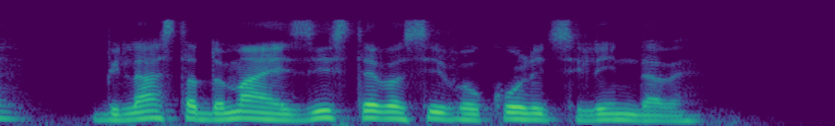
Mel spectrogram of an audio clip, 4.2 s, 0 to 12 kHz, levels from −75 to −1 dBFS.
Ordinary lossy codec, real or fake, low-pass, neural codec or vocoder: none; fake; 7.2 kHz; codec, 16 kHz, about 1 kbps, DyCAST, with the encoder's durations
